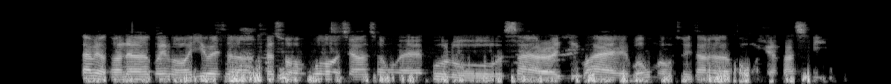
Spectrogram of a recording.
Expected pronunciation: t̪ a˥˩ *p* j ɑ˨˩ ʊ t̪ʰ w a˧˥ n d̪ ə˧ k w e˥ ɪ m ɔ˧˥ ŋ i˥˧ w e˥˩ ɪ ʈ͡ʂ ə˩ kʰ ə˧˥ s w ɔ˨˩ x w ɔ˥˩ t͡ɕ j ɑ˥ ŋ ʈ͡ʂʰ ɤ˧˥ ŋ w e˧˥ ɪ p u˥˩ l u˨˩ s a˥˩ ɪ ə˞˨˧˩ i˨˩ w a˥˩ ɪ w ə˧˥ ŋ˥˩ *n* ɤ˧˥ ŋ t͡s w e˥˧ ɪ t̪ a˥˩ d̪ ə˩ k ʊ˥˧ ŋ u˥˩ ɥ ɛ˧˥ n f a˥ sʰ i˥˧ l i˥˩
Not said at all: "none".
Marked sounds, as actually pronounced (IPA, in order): p, m

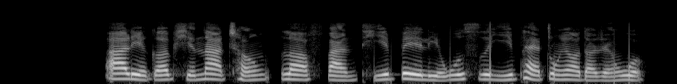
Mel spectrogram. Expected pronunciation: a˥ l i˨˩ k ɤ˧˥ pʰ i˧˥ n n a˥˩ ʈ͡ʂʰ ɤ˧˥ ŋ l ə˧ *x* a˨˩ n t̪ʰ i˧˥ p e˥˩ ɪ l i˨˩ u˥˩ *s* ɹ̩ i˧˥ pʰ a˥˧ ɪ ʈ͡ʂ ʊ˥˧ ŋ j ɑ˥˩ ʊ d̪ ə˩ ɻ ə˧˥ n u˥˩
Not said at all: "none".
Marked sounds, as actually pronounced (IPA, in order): f, s

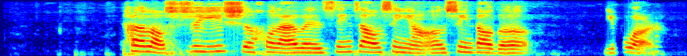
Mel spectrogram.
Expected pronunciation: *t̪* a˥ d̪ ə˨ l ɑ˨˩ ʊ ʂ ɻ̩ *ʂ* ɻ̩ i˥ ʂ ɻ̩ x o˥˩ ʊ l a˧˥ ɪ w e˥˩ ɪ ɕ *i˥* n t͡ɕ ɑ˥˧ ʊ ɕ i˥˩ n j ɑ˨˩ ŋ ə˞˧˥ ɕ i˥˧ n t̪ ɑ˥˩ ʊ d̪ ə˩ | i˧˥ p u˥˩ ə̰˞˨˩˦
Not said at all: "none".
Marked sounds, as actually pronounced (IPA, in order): t̪ʰ, ʈ͡ʂ, i˥

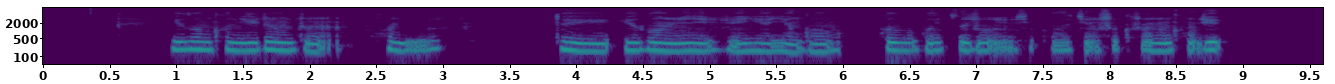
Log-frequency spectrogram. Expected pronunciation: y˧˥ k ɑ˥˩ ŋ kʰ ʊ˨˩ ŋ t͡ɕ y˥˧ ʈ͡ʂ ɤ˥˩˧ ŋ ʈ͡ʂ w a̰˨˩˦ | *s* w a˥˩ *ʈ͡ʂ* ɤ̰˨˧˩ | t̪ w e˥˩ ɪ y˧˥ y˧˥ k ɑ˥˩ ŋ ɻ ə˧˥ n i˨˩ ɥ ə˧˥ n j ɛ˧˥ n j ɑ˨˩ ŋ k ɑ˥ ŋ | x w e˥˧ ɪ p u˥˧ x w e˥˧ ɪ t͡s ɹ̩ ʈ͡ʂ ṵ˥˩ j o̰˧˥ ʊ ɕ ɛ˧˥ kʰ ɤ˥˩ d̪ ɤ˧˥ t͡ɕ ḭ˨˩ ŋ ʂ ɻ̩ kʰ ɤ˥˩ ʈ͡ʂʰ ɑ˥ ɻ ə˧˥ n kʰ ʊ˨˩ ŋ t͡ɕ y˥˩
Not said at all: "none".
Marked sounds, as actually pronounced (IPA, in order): x, ʈ͡ʂ

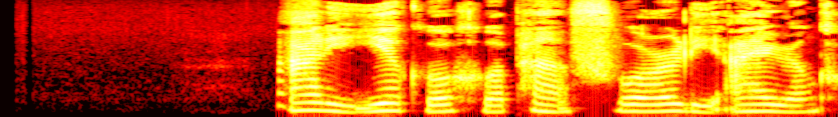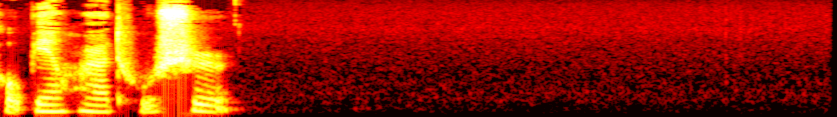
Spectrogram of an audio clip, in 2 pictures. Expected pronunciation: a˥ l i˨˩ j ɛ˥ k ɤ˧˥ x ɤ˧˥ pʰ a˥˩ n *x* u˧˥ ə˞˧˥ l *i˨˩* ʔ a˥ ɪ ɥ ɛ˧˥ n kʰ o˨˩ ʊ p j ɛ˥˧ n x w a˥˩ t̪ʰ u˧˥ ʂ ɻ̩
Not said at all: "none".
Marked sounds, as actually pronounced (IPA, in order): f, i˨˩

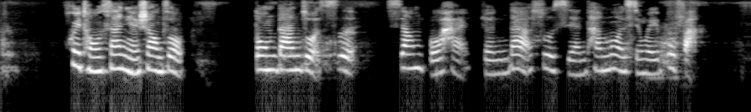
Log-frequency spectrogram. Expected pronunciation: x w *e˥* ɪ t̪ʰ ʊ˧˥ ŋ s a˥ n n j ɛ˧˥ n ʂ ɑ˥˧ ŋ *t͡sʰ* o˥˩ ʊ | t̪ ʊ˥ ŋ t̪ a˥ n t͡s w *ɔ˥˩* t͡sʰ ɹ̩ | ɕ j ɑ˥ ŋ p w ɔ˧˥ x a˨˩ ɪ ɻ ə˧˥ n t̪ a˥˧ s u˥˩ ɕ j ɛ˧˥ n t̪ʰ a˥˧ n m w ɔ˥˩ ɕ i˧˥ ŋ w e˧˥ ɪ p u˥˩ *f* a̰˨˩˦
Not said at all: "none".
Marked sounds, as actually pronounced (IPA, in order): e˥˩, t͡s, ɔ˨˩, f

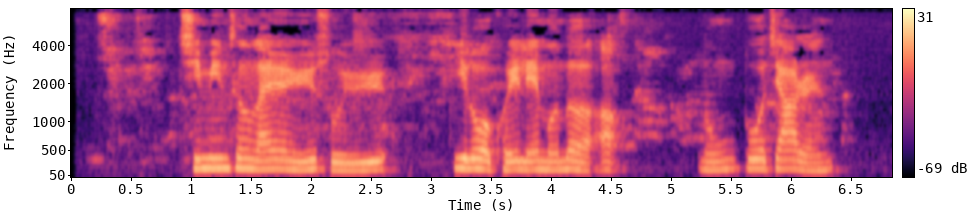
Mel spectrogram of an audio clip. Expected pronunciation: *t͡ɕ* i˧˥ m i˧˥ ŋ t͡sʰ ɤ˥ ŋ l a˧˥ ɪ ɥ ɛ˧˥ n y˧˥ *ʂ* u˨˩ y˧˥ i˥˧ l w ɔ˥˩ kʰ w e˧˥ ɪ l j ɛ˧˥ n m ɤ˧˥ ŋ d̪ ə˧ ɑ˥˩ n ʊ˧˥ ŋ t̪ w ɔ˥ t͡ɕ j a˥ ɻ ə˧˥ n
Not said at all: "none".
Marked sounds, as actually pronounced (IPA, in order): t͡ɕʰ, ʂ

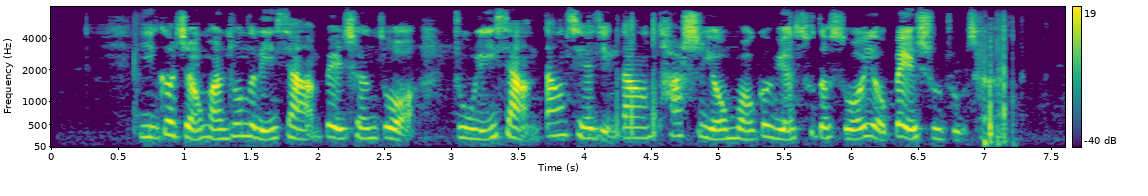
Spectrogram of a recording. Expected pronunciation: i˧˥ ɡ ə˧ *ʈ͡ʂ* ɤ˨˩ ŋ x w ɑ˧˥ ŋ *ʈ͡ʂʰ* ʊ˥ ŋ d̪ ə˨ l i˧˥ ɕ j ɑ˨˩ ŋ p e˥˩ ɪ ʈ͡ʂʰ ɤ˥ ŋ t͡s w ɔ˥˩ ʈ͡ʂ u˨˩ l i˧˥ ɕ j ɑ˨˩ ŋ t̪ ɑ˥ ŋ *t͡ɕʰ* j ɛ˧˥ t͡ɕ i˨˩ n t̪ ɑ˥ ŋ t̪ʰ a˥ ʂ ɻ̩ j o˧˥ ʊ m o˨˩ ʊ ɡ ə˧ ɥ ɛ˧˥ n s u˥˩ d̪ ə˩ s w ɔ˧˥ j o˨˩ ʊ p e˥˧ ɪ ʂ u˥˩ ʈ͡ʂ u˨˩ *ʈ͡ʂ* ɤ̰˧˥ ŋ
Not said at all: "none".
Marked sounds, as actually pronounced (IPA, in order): ʈ͡ʂ, ʈ͡ʂ, t͡ɕʰ, ʈ͡ʂʰ

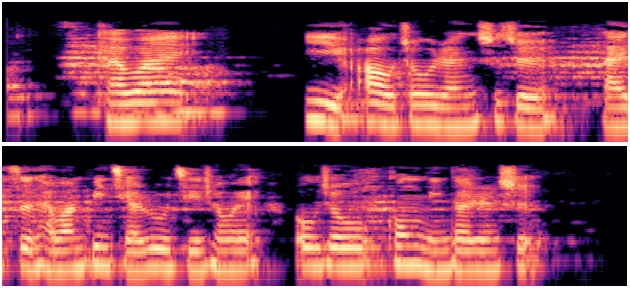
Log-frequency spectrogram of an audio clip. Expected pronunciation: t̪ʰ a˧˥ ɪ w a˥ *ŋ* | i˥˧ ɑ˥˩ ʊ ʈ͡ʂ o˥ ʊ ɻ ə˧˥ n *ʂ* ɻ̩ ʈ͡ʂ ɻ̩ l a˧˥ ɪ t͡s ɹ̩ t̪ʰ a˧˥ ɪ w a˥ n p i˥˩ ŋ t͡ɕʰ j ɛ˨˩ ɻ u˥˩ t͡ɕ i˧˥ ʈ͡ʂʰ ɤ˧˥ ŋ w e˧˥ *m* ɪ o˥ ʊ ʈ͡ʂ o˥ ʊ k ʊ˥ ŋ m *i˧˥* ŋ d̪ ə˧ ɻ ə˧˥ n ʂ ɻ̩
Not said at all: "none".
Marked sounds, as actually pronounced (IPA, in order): n, ʂ, none, i˧˥

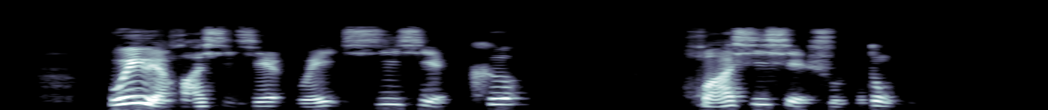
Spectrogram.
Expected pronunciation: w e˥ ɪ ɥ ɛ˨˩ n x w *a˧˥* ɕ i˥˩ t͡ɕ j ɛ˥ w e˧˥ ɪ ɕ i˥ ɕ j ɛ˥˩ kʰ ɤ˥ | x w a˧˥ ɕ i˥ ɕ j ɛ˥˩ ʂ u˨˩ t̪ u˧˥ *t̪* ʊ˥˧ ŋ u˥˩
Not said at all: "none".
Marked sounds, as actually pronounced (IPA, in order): a˧˥, t̪

